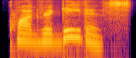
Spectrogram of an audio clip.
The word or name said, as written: quadrigatus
